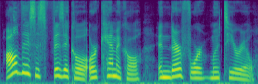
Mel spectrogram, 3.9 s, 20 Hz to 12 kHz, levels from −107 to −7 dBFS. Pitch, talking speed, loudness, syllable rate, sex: 215 Hz, 140 wpm, -18 LUFS, 5.3 syllables/s, female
